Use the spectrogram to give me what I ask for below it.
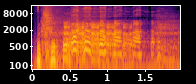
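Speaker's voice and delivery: loud, high burst of laughter; real laugh bursting out. Real, not acted. Guest asked for good Messi memories, laughing.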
